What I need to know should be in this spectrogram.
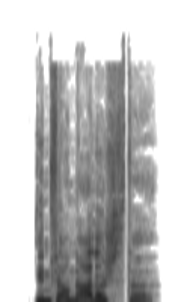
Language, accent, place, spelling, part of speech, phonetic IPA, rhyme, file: German, Germany, Berlin, infernalischste, adjective, [ɪnfɛʁˈnaːlɪʃstə], -aːlɪʃstə, De-infernalischste.ogg
- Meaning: inflection of infernalisch: 1. strong/mixed nominative/accusative feminine singular superlative degree 2. strong nominative/accusative plural superlative degree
